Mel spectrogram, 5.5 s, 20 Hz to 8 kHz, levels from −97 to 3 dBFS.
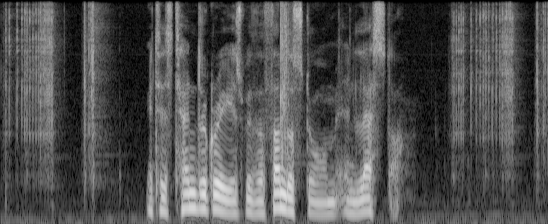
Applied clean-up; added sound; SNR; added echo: none; Camera; 15 dB; none.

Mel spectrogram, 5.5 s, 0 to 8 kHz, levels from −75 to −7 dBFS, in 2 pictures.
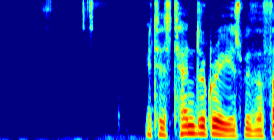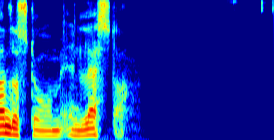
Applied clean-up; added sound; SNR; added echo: neural mask model Resemble Enhance denoiser.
